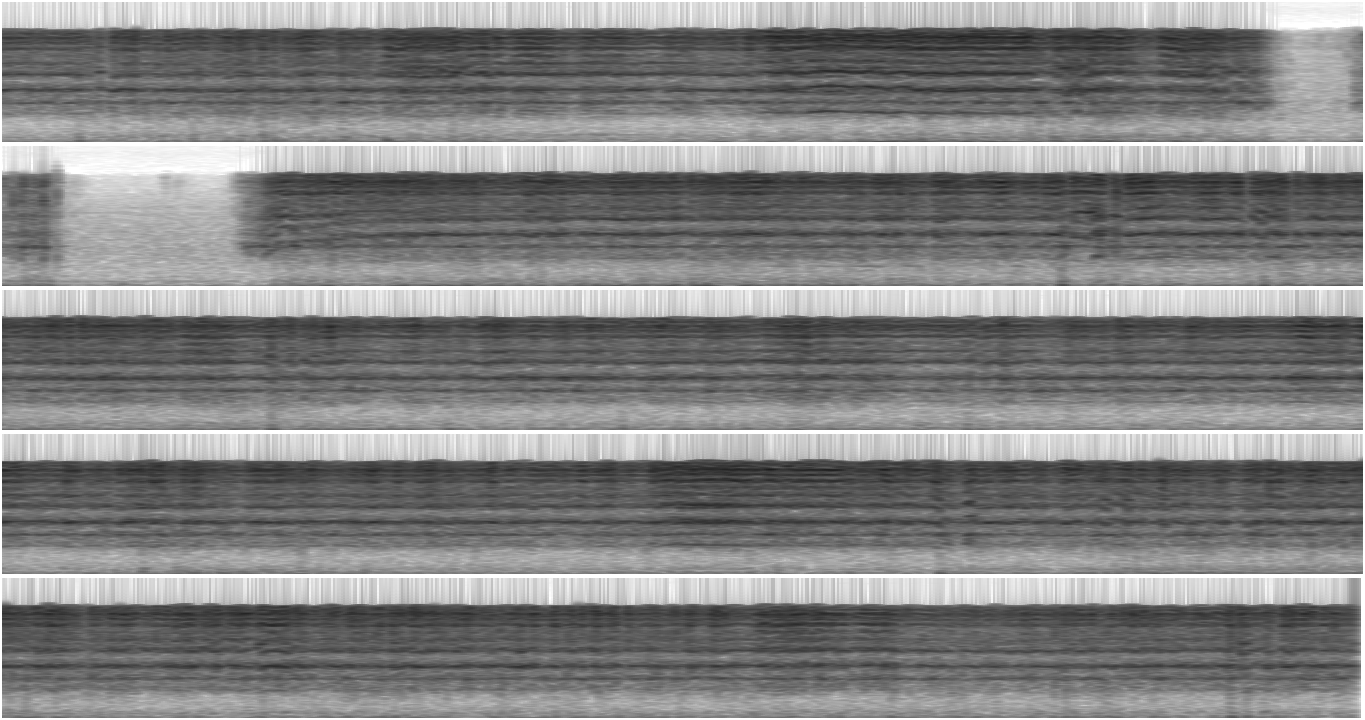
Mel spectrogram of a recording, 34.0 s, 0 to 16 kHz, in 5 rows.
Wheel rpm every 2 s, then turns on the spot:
200, 190, 190, 50, 130, 200, 200, 200, 200, 200, 200, 200, 200, 200, 200, 200, 190.
6-8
